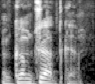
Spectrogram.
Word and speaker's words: Kamchatka: I'd go with Kamchatka, yeah, like you were. my God, I was... You got to say more like Kamchatka.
